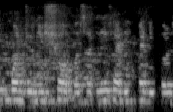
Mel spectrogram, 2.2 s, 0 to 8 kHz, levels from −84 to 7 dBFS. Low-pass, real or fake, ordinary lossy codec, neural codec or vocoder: 7.2 kHz; real; Opus, 32 kbps; none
